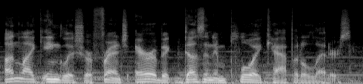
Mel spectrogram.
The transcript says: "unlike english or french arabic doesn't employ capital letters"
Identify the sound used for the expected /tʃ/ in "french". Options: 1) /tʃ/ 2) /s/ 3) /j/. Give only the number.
1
